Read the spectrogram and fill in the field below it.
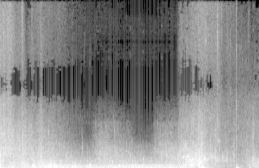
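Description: Water rushes and bubbles in a muffled, underwater way.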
